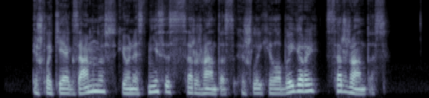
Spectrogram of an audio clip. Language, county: Lithuanian, Alytus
